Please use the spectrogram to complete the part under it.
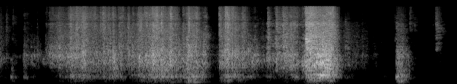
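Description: Plastic packaging rustles and crinkles close by.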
